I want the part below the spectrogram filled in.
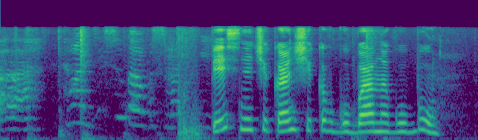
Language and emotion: Russian, neutral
